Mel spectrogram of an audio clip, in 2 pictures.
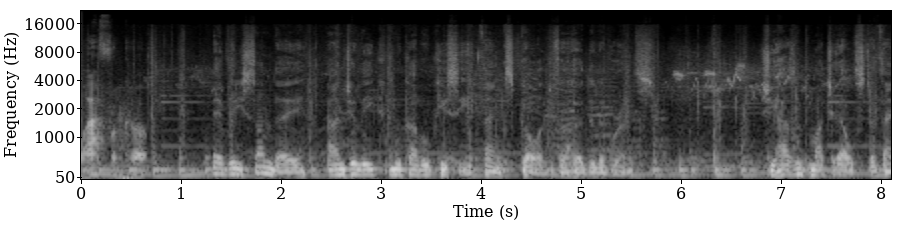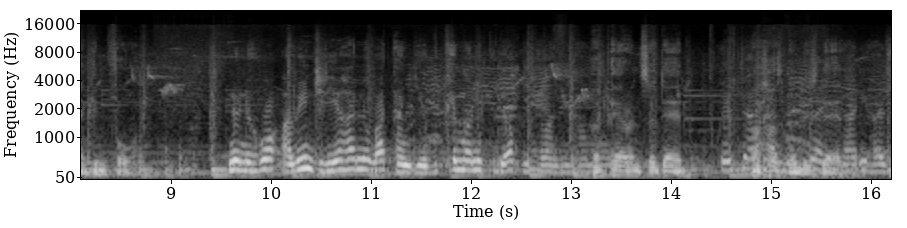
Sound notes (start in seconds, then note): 0.0 soundbite of archived recording; 10.8 non-English language spoken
